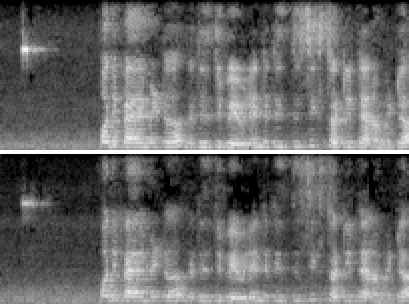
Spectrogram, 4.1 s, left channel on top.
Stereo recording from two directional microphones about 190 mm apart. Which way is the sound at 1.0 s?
55° left (ahead or behind).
